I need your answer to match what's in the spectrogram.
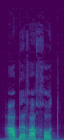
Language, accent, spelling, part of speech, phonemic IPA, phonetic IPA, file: Armenian, Eastern Armenian, աբեղախոտ, noun, /ɑbeʁɑˈχot/, [ɑbeʁɑχót], Hy-աբեղախոտ.ogg
- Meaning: woundwort, hedge nettle (Stachys)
